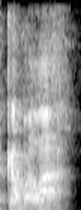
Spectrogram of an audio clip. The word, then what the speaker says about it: Kabbalah: A pronúncia Kabbalah, com a última sílaba tônica, vem da sua origem hebraica, que também tem o acento tônico na última sílaba.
